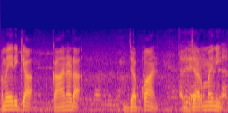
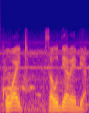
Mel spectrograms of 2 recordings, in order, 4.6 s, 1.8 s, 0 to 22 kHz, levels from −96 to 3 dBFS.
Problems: background sounds at intervals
